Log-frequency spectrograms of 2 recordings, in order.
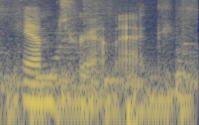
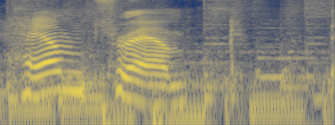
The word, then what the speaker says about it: Hamtramck: If you're from here, you know it's pronounced Hamtramck but it can be a tough word for out of towners to get right. Here are a few of them, bless their hearts, giving it their best shot. – Hamtramck. – Hamtramck. Hamtramck. They're close. They're so close, but they're not picking up on that invisible vowel sound that us locals insert between the M and the C to get it to come out as Hamtramck.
